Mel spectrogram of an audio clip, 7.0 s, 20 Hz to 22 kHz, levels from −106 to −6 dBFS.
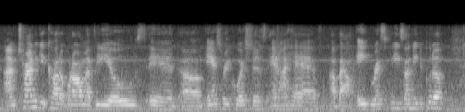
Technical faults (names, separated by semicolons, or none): none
